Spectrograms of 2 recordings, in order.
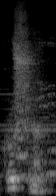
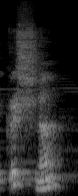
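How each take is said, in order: First: The first vowel is a u sound. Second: The first vowel is an i sound.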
